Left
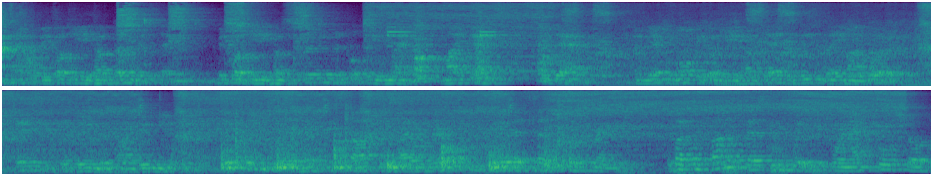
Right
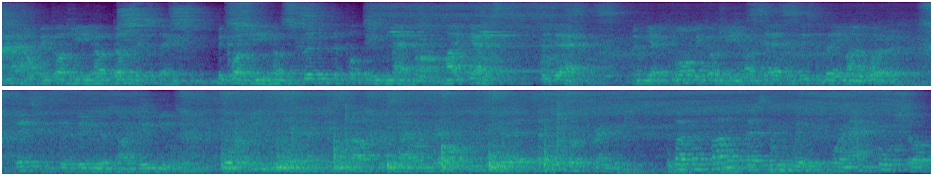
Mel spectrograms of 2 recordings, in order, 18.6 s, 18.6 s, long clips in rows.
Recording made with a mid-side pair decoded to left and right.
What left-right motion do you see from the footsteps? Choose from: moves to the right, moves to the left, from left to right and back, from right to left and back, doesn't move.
moves to the right.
